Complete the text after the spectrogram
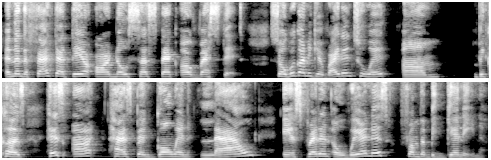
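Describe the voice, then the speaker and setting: A woman's voice: a little high, takes it slowly, a bit bright. Female host, Brooklyn accent, informal and direct, chatting plainly through an interview. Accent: Brooklyn, New York. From Brooklyn, United States. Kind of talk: casual conversational interviewing.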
